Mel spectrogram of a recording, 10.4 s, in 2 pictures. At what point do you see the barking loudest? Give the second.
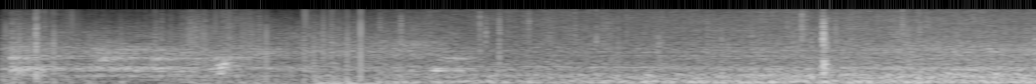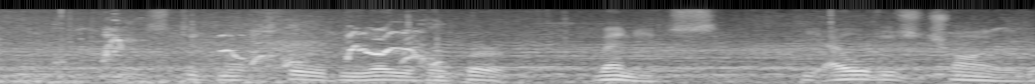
7 s.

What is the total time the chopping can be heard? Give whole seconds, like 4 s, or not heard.
not heard.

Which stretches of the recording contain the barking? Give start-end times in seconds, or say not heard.
0.1-2.4, 5.5-7.5.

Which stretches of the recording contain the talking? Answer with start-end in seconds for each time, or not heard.
5.7-10.3.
